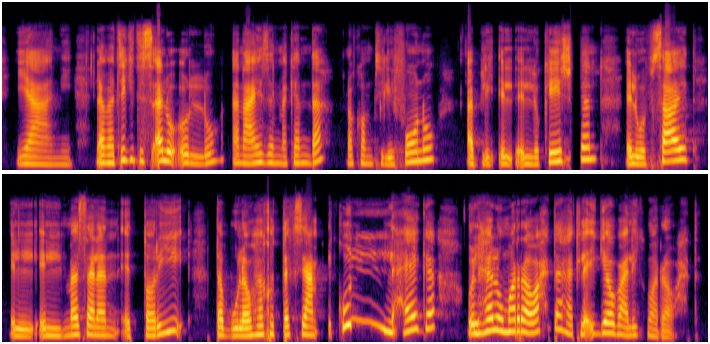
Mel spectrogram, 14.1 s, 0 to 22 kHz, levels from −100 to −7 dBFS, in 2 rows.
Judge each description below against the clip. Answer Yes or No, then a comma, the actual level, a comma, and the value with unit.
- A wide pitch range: Yes, wide, 6.6 semitones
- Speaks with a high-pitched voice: Yes, high, 200 Hz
